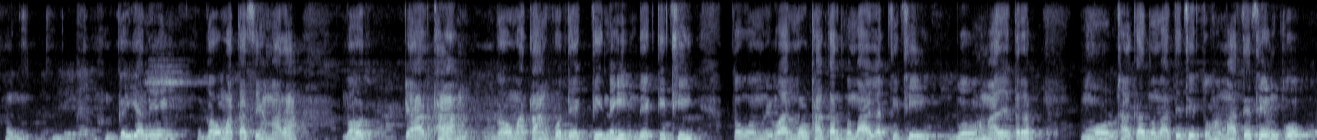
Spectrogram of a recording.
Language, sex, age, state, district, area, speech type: Hindi, male, 60+, Uttar Pradesh, Hardoi, rural, spontaneous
